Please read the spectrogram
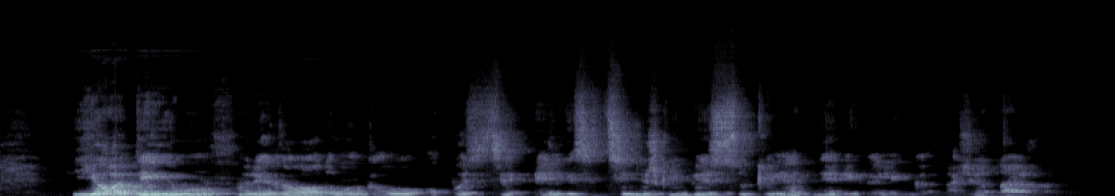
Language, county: Lithuanian, Šiauliai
